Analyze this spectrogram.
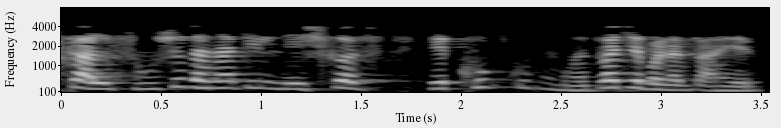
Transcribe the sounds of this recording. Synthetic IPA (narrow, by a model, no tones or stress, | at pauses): d͡zkalsə̃w̃ɕod̪ʱənat̪iːlniɕkəɾs | ɦekʰuːp̚kʰuːp̚məɦət̪ʋat͡sepəɳət̪aɦet̪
